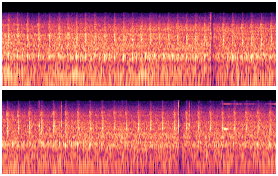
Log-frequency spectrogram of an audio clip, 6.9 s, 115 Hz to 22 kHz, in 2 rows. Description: this is a video of my 02 dodge ram with the engine knocking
